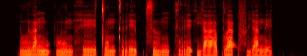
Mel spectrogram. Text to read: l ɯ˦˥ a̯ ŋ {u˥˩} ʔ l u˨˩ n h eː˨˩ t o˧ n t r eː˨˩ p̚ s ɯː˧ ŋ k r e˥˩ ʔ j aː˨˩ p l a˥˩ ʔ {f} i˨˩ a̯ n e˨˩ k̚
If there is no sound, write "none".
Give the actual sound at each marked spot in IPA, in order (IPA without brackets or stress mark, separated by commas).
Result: u˥˩, f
